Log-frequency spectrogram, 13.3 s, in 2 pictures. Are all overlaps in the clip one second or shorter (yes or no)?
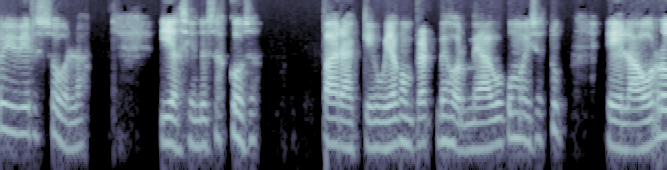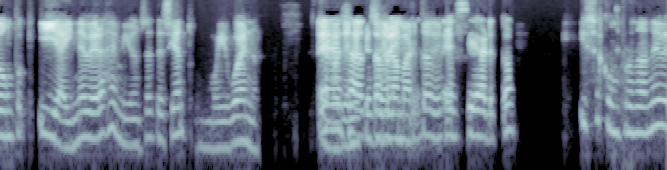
no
